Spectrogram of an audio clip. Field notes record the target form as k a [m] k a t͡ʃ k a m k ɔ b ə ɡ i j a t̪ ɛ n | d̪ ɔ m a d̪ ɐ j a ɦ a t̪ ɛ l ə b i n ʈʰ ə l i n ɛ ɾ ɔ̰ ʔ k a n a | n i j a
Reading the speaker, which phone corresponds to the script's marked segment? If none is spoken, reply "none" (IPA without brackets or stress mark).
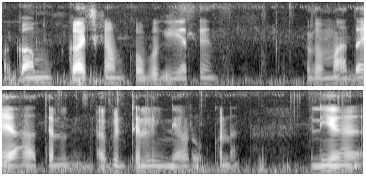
m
